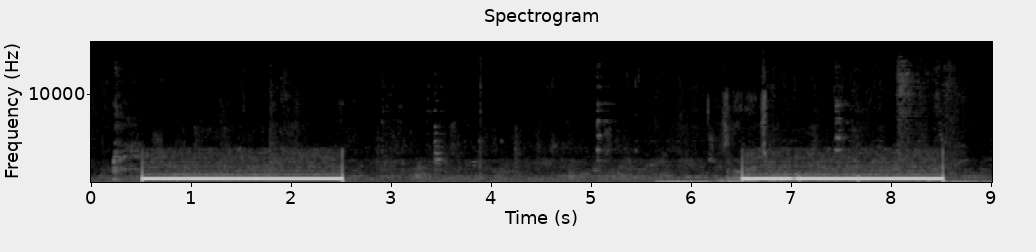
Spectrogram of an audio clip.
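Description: An outgoing prank phone call's ringback tone: two long, steady electronic rings, each about two seconds, separated by a pause of several seconds, loud and clear with faint background rustling.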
